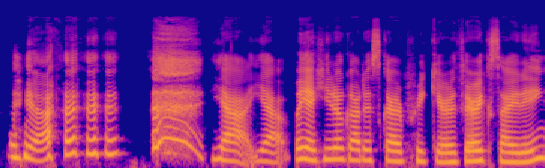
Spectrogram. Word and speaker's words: Hirogaru Sky Precure: I believe it's pronounced Hirogaru Sky Precure, I believe.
